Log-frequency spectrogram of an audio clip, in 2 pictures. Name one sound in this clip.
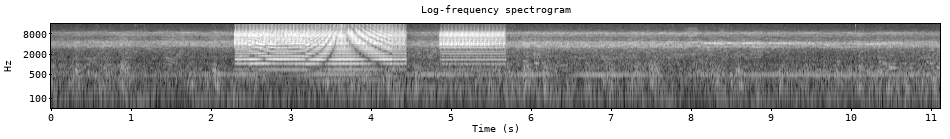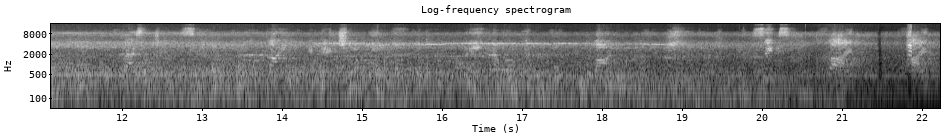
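A train engine rumbles steadily as it rolls along the tracks.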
